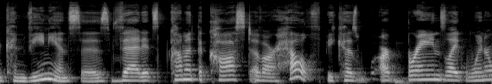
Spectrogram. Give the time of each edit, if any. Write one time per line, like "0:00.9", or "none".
0:01.1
